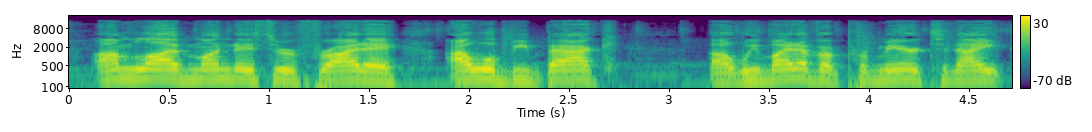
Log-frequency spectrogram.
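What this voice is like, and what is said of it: Hoarse, strained voice. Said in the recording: “My voice is shot.”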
